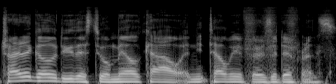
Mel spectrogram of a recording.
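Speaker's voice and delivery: plain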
